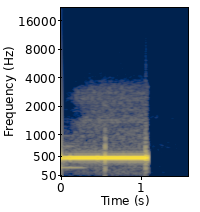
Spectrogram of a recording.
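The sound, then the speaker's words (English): Ringback tone of an outgoing telephone call: one steady, loud electronic tone that holds for about a second and then cuts off abruptly into silence. “No voicemail on this one. Phone just ringing somebody out of bed here.”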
